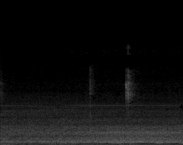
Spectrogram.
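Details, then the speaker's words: PC power supply fan after cleaning and maintenance: smooth, steady airy whoosh with no rattle or buzz, completely normal. Before maintenance it was as loud as a helicopter. "completamente normal"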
